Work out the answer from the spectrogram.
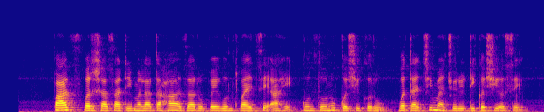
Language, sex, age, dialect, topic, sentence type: Marathi, female, 18-24, Northern Konkan, banking, question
